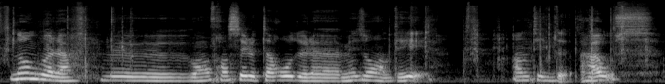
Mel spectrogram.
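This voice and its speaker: A woman's voice: on the low side, measured pace, mellow, a little hiss or hum. A woman casually presenting tarot decks, rambling and stopping aloud to search for names, filmed on a phone held by a holder arm. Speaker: tarot deck reviewer.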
